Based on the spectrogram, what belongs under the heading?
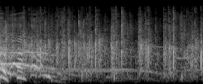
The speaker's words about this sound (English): More clapping. It's my wife. More clapping for my... Yeah, yeah.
